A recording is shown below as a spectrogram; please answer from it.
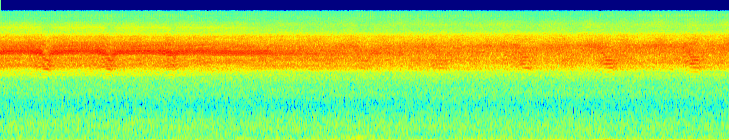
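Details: Summer evening chorus of many cicadas surrounding a woodland campsite in the South, a steady high buzzing wall of sound with a brief whistled tone early on and faint rhythmic pulses throughout.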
